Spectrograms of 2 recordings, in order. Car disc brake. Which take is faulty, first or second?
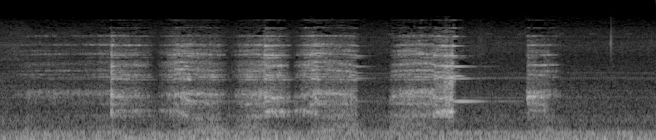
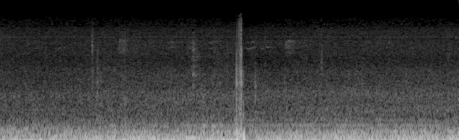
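first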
